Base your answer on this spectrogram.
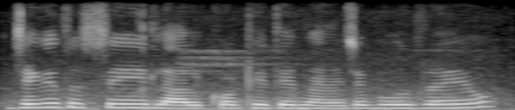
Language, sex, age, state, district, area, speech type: Punjabi, female, 18-30, Punjab, Faridkot, urban, spontaneous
